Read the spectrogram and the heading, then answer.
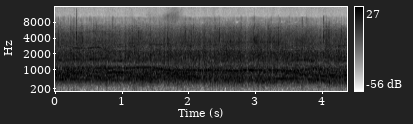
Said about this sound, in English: Listen to the crowd in New York.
